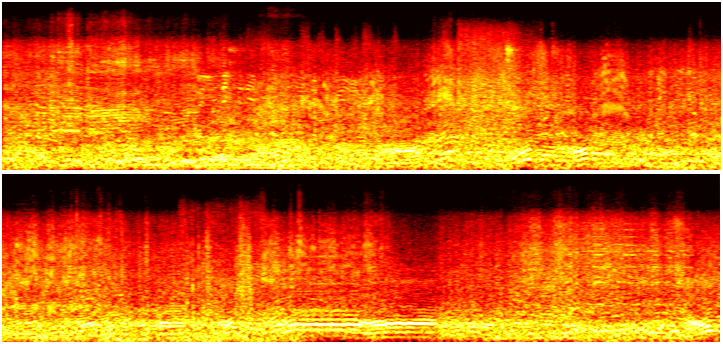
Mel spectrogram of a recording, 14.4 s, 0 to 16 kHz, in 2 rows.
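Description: Single-cylinder four-stroke motocross engine of a Honda CRF450R at race pace, heard onboard, its note rising and falling as the throttle is worked through ruts and corners, with a brief dip about three quarters of the way through. Underneath runs a steady rush of wind and dirt.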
